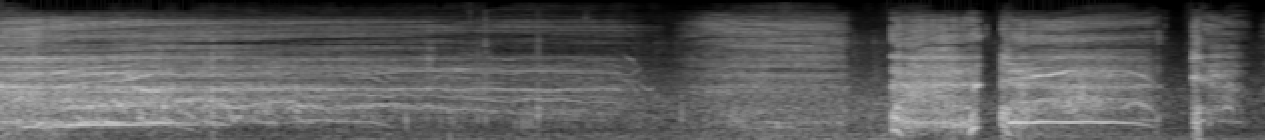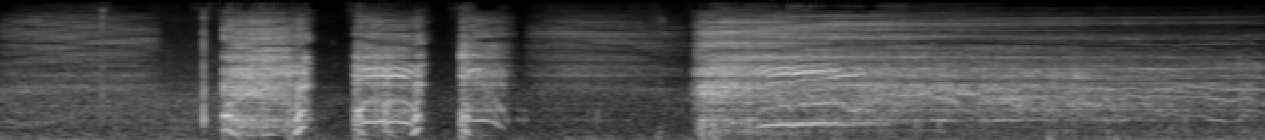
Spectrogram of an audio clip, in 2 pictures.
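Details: Woman smoking in a car: long, loud, whistling inhalations around a cluster of harsh coughs; wheezing with smoker's cough.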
